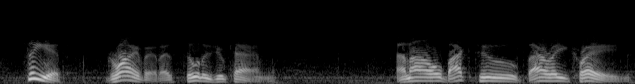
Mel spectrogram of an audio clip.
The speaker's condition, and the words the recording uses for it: No condition.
